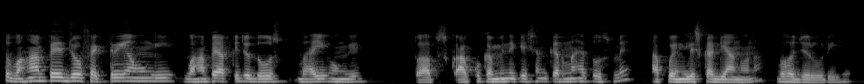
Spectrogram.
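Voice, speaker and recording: A man's voice: mid-range voice, steady tone, fairly quick, darkish tone, lo-fi sound. A male instructor from India giving a classroom lecture, explaining step by step and asking the class questions. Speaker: ITI instructor.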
